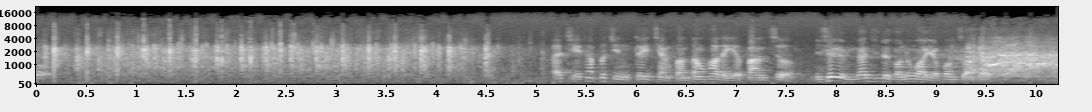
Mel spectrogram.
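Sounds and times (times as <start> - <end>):
audience applause: 0.0 - 5.2
speech: 5.2 - 9.7
laughter: 9.1 - 10.2.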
